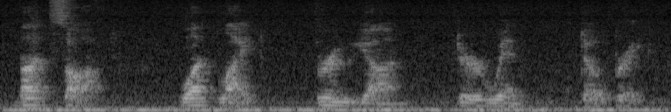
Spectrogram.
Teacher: in iambic pentameter you got unstressed stressed unstressed stressed unstressed stressed all the way through for ten days but soft what light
